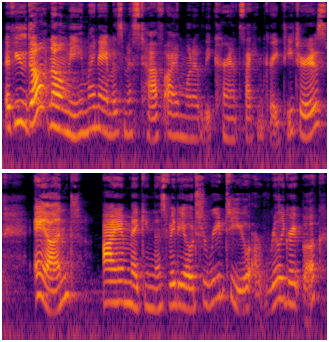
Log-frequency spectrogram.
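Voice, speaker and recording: A woman teacher reading a children's picture book aloud in an expressive way, with casual asides to young pupils. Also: medium pitch, normal speed. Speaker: second grade teacher.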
